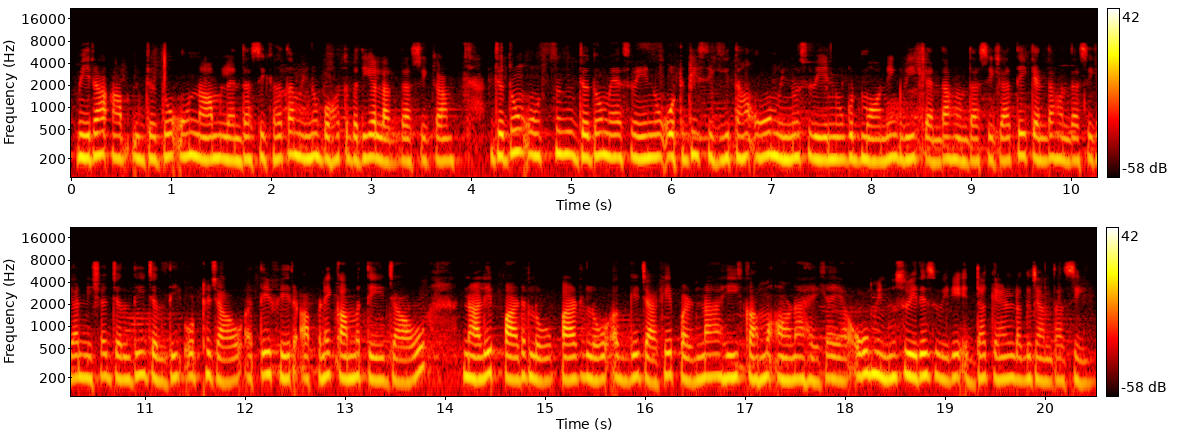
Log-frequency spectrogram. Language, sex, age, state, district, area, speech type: Punjabi, female, 18-30, Punjab, Shaheed Bhagat Singh Nagar, urban, spontaneous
